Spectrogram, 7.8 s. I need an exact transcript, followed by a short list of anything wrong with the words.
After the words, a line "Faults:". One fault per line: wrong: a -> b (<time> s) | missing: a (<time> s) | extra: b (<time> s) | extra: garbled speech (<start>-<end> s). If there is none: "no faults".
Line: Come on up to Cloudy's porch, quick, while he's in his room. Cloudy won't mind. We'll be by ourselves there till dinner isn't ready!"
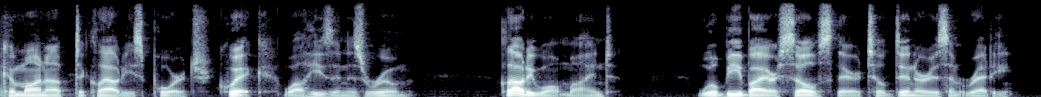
Come on up to Cloudy's porch, quick, while he's in his room. Cloudy won't mind. We'll be by ourselves there till dinner isn't ready!"
Faults:
no faults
